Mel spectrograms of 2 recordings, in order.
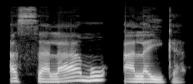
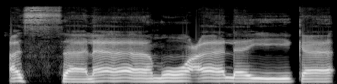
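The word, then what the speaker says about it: السلام عليك: তো দেখুন ওয়াততাইবা আততাহিয়াতুলিল্লাহি ওয়াস সালাওয়াতুবা আসসালামু আলাইকা আমরা অনেকে শব্দটিকে এভাবে পড়ে থাকি আসসালামু আলাইকা এভাবে পড়লে হবে না আইন হরফকে হকের মধ্যখান থেকে উচ্চারণ করতে হবে। আসসালামু আলাইকা আসসালামু আলাইকা আইয়ুহান নাবী আইয়ুহান নাবু ওয়া রাহমাতুল্লাহি।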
